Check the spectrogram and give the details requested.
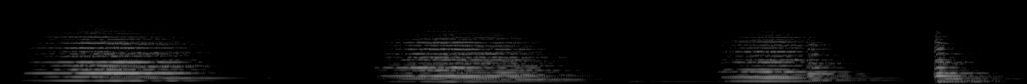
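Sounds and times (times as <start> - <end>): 
violins: 0.2 - 2.3, 3.8 - 5.8, 7.2 - 8.7, 9.3 - 10.0.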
